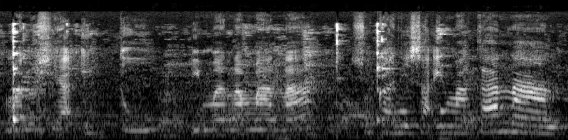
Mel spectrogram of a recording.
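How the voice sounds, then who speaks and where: A woman's voice: low-pitched, a little slow, over loud music. A woman voicing a gloomy, pessimistic piece of leftover food in a radio ad. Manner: pessimistic, sulky. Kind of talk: radio ad acting.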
